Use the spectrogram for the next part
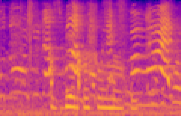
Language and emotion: Russian, angry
